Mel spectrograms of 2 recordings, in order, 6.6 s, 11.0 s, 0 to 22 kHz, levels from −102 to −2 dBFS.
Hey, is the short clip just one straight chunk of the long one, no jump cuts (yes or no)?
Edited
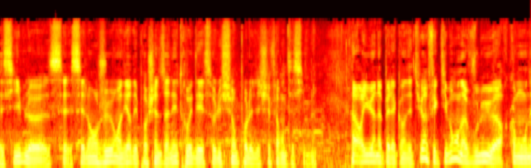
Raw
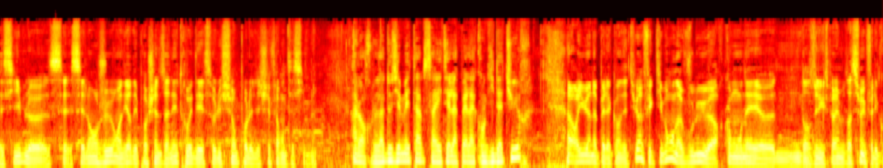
no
